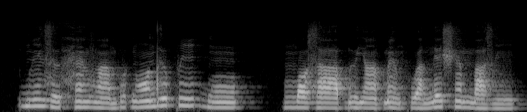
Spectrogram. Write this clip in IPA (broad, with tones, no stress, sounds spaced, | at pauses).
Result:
b ĩ˦ z ɨ˨ h ɛ̃˧ v ã˨ b ə˧ ɡ ɔ̃˨˦ d ɨ˦ p iː˦ ɡ͡b ũ˧ | m ɔ˨ z aː˨ ɓ ɨ˨ j ã˨ ɓ ɛ̃˨ kʷ a˨ n e˦ ʃ ɛ̃˧ m a˨ z ĩ˨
